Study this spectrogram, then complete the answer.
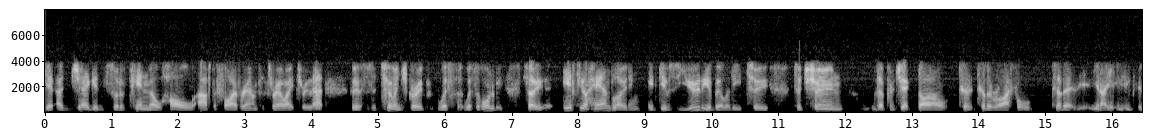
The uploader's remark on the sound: we also have a quick phone interview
